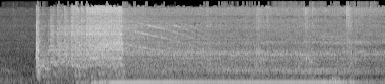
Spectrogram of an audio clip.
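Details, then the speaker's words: Classic Fiat Panda, after starter motor repair (previously refused to start at awkward times): brief crank catches quickly, settles into smooth even idle with no misses or knocks; healthy normal start. "that sounds healthy. Very healthy. Yeah, nice and healthy indeed."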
